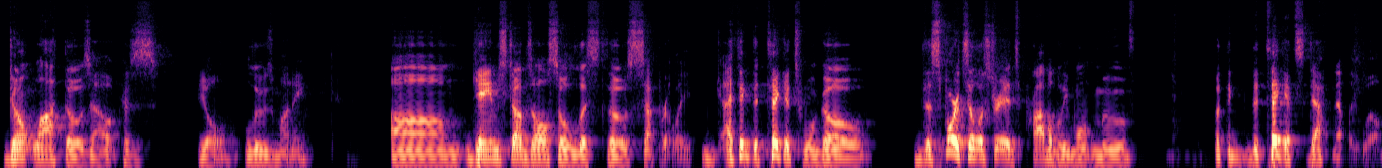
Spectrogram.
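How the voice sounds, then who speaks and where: Rambling man in casual chat. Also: medium pitch. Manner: rambling, restarts, thinking aloud. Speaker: sports card seller and show host. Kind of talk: casual solo talk.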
